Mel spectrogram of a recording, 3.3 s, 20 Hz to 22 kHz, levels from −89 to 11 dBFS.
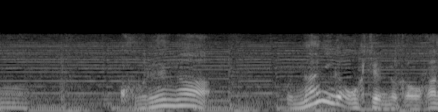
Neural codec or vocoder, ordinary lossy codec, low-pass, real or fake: none; none; 7.2 kHz; real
